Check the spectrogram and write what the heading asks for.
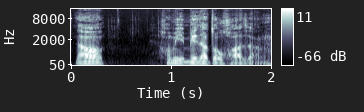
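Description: Fast-talking Taiwanese man telling stories. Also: fairly low pitch, no room sound, clean studio sound. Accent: Taiwanese Mandarin. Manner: animated, laughing storyteller who acts out quotes. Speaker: podcast host. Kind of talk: casual storytelling chat. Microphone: studio microphone.

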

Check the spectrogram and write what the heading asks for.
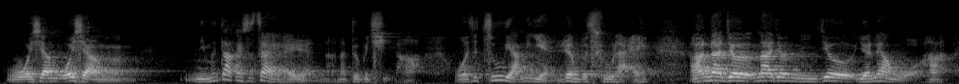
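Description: A man from Taiwan, the abbot of a temple, giving a Buddhist dharma talk in a lively storytelling way, full of rhetorical questions and little chuckles. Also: mid-range voice, normal speed. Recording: echoey hall.

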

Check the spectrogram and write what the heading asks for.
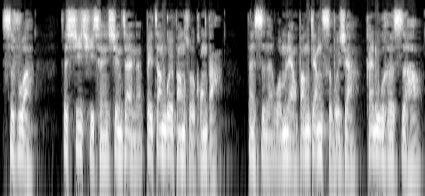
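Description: A man's voice: sits low, brisk, darkish tone, slightly rough, highs cut off. A man voicing a weary male strategist who grumbles reluctantly, in a told folk story. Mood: worried. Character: weary male strategist, hesitant and put-upon.

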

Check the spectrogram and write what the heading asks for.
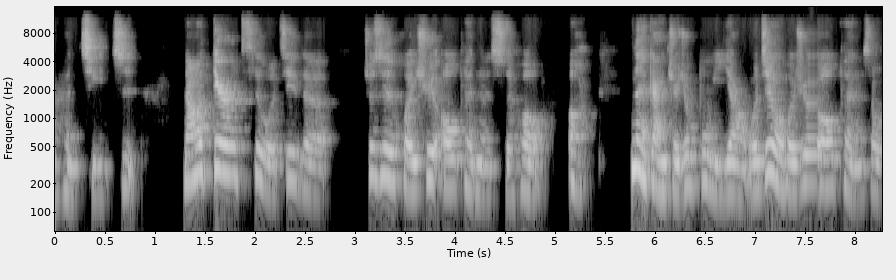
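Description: Guest, woman, 40s; mellow, expressive storyteller, echoey room. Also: lowish voice. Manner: expressive, lively storytelling with laughs and emphatic repeats. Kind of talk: personal storytelling in a podcast interview. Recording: roomy echo.

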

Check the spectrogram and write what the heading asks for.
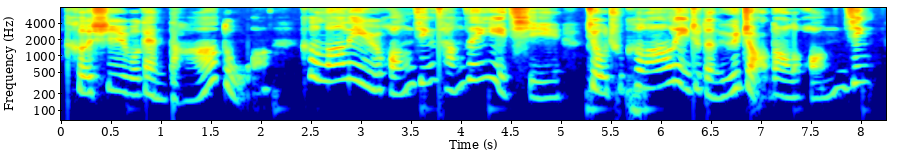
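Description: A woman voicing a suave gentleman thief in a storybook reading, speaking with cool sarcasm. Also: a little high, big pitch swings, slow, full character voice. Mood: mocking. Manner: sarcastic, coolly teasing. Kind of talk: audiobook character voice.

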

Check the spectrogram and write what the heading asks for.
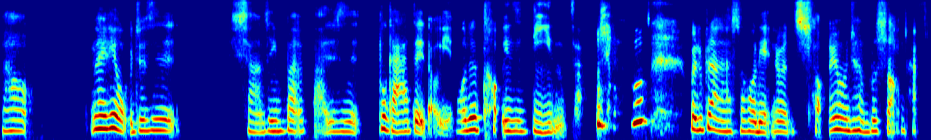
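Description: A young woman, a student, chatting casually on a podcast and telling a story with quick laughs, acting out the lines people said. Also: a little high, darkish tone, no room sound. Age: young adult.

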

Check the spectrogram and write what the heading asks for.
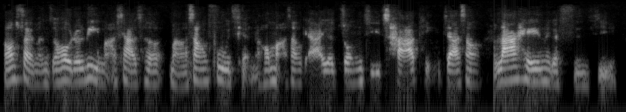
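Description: A woman's voice: on the low side, fast, husky, no echo, rough recording. A woman with a Taiwanese Mandarin accent, a podcast co-host chatting casually and telling blunt, swearing stories. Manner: animated storyteller, blunt and swearing. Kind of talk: casual chat.

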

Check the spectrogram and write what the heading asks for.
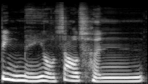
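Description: A woman's voice: on the low side, takes it slowly, a little mellow, slight background noise. Blunt young Taiwanese woman podcasting. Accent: Taiwanese Mandarin. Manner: blunt and frank, repeats words as she restarts. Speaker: podcast host. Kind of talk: casual storytelling monologue.

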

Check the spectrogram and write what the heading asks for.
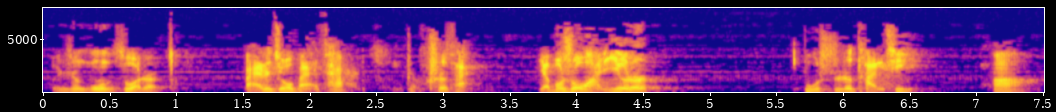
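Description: Animated storyteller man. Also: mid-range voice, normal speed, gravelly, long pauses, breathy edge. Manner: animated, theatrical, chatty asides. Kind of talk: traditional pingshu storytelling. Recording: dull lo-fi recording.

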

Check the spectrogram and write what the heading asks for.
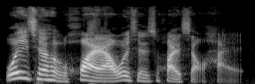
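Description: A woman co-hosts a casual podcast, telling a story with many restarts. Her voice sits a little low and swings widely in pitch. Her tone is bright. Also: a little fast. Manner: animated storytelling with frequent restarts. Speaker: podcast co-host. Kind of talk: casual chat.

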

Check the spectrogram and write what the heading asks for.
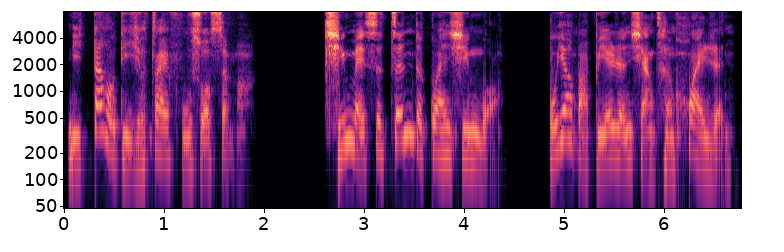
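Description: This woman's lowish, slightly mellow voice swings widely in pitch at a measured pace as she portrays an elderly, lonely grandmother in a radio drama. Affectionate and sighing with the young, she becomes aggrieved and scolding with her grown daughter. It's a studio-quality recording with no echo.

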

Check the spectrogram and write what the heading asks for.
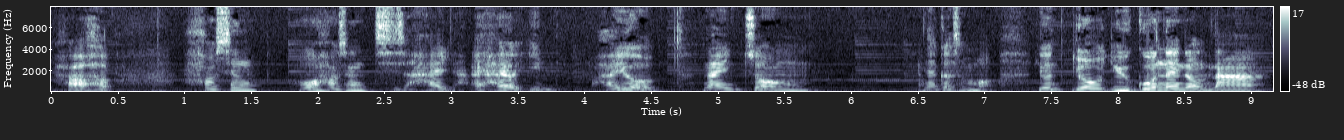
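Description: A man's voice: mid-range voice, measured pace, faint music behind. A young man with a Taiwanese Mandarin accent, co-hosting a campus radio show and telling stories by acting out the customers. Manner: animated storytelling, acting out customers. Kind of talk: casual chat.

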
